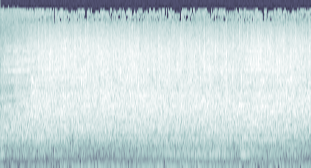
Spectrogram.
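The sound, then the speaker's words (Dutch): A circus audience applauds loudly and steadily in relief after a flying trapeze act by the group of Ferdinando Yard, a dense wash of clapping that holds at a constant level for several seconds with no voices standing out. “Dat het publiek reden heeft om zo opgelucht te reageren blijkt als we de tour in slow motion herhalen.”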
